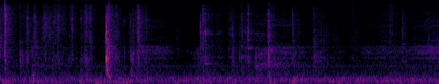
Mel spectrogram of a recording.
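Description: Paper banknotes being handled and set into a clear plastic cash-sorting tray: soft paper rustling with scattered light clicks and taps, the sharpest about a second in.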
